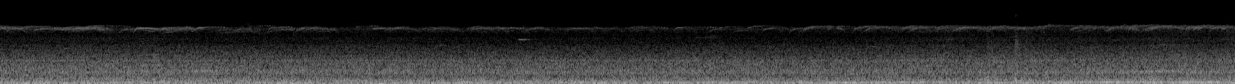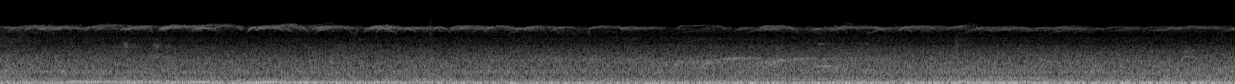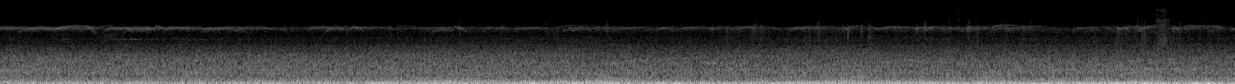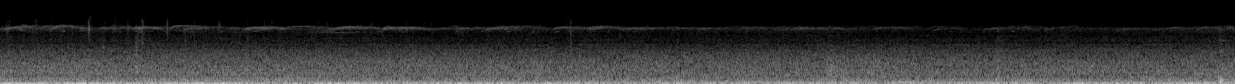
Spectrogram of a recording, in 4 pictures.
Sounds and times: local trains are departure 0:16.8 - 0:49.4

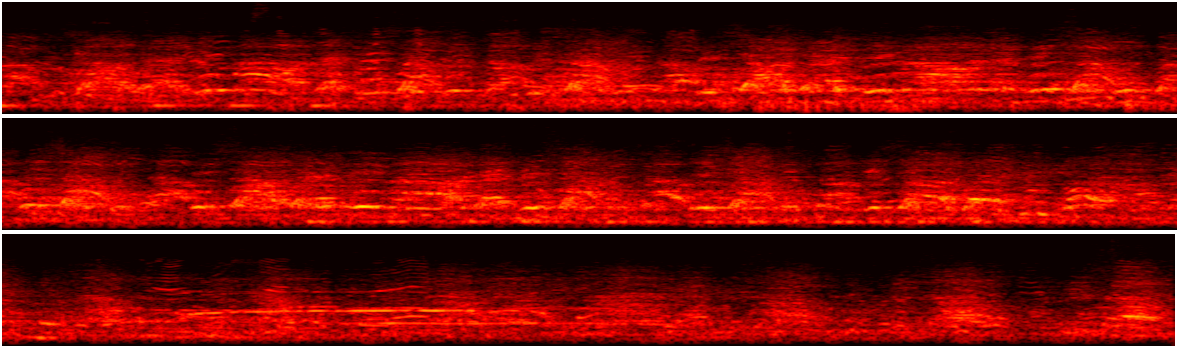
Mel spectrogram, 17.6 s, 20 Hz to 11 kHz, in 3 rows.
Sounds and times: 3000 young people shouting 0:12.5 - 0:15.1

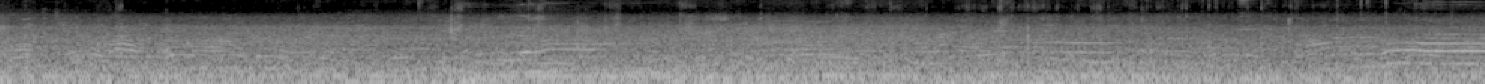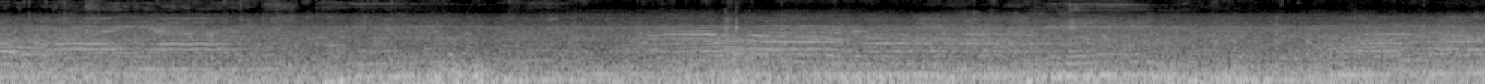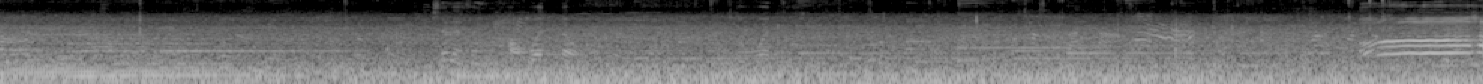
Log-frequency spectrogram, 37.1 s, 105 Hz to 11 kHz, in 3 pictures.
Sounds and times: Sing along with the scene of the public 0:00.0 - 0:37.1
Aboriginal singers 0:08.5 - 0:15.9
Aboriginal singers 0:17.6 - 0:27.5
Aboriginal singers 0:32.2 - 0:37.1

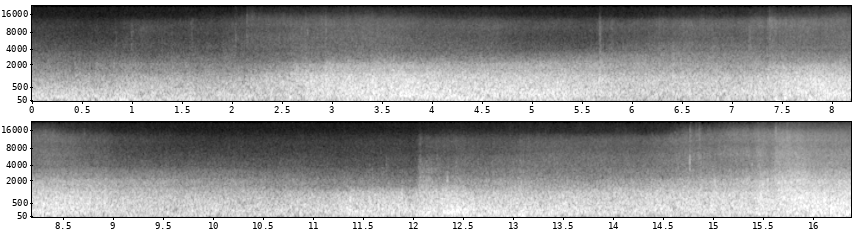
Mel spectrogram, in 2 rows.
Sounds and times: waves 0:12.1 - 0:16.3

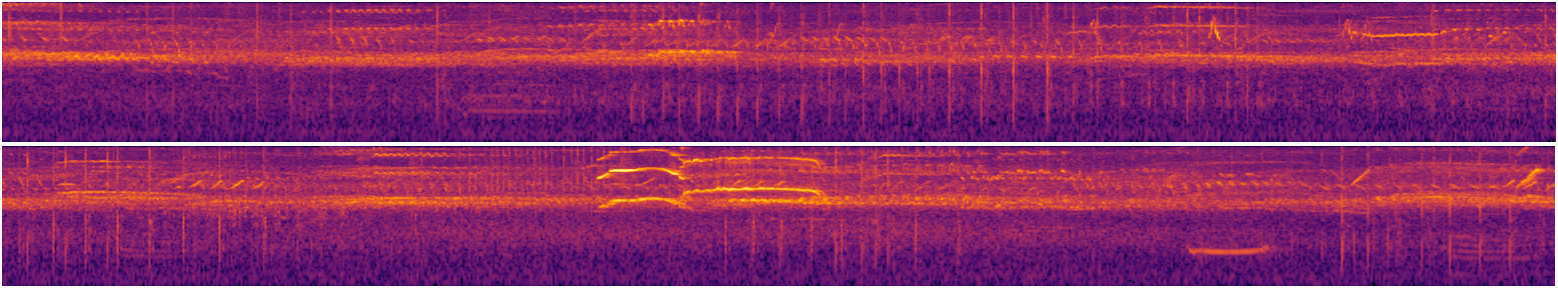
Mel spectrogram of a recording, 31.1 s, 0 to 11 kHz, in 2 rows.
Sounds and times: white terns 0:08.0 - 0:24.3
laysan albatross calls and bill clappers 0:13.7 - 0:19.8
white terns 0:26.6 - 0:31.0
laysan albatross calls and bill clappers 0:27.4 - 0:31.0
voices 0:29.7 - 0:31.0

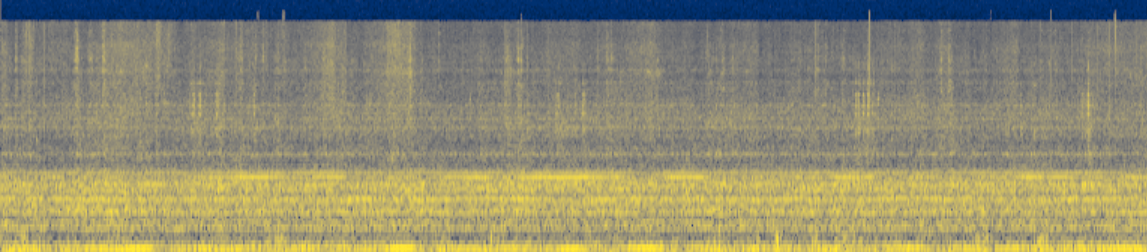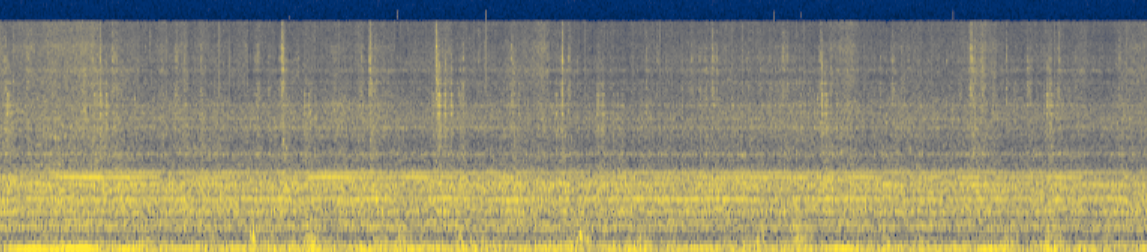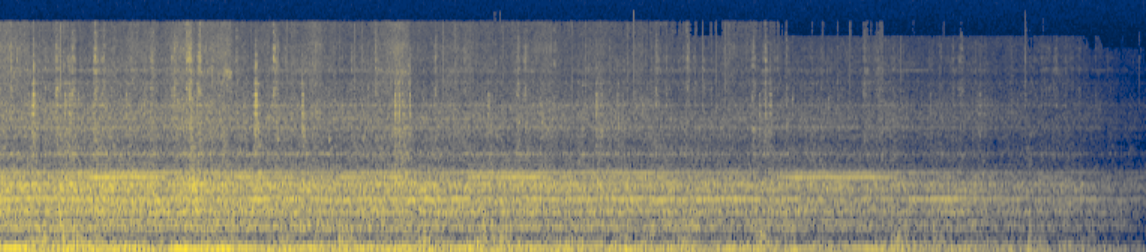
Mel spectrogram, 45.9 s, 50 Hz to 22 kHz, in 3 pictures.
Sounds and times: Drone sound of NYC Ferry's engine 0:00.0 - 0:45.8

